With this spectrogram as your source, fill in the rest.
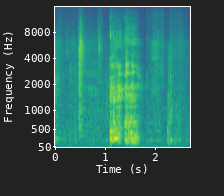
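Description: An elderly man coughs.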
